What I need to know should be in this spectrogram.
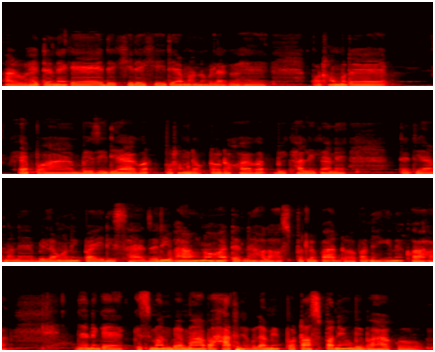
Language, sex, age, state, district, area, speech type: Assamese, female, 30-45, Assam, Dibrugarh, rural, spontaneous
